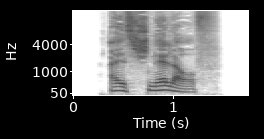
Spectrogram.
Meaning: speed skating
- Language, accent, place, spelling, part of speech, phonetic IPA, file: German, Germany, Berlin, Eisschnelllauf, noun, [ˈaɪ̯sˌʃnɛllaʊ̯f], De-Eisschnelllauf.ogg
